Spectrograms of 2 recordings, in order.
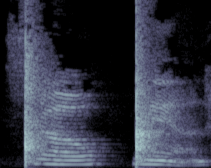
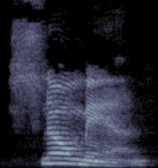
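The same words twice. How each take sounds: First: "Snowman" louder, two strong beats; loud syllable-clapping demo; clapped syllables. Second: Said in the usual way. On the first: Shown as a demonstration. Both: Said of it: "Let's do it".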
